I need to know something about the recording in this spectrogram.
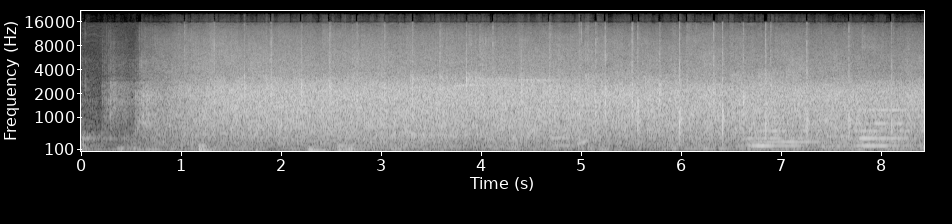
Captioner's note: applause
